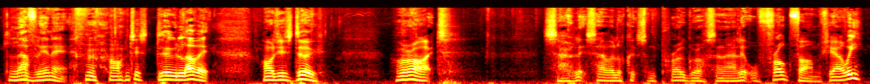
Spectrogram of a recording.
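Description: A man's voice: medium pitch, normal speed, a little mellow, no room sound. Chatty middle-aged man outdoors. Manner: chatty, upbeat, many fillers. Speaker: vlogger on his farm. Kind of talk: casual vlog narration to camera. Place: outdoors on a rural farm, rainy. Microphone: lapel mic.

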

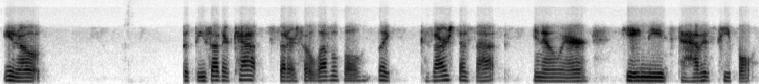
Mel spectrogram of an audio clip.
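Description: A woman's voice: sits low, flat delivery, measured pace, creaky, pauses often, dry recording. A woman in a casual chat, telling funny stories and laughing often. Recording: tinny phone-like dry line.

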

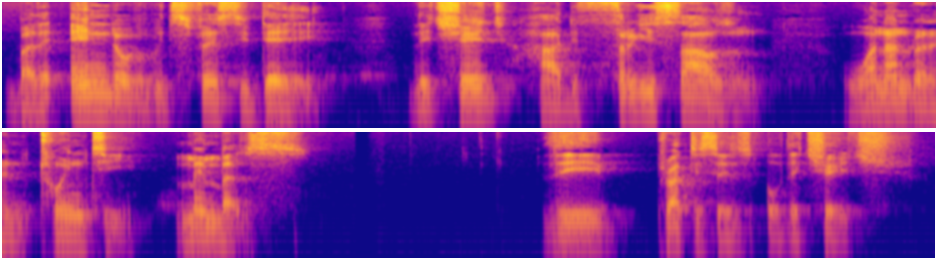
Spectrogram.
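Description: A man narrates a scripted Bible lesson as a voice-over. His voice sits very low, and he reads slowly and deliberately, pausing over each scripture reference. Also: expressive. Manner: slow, measured reading with scripture citations. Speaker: narrator of Bible teaching series.

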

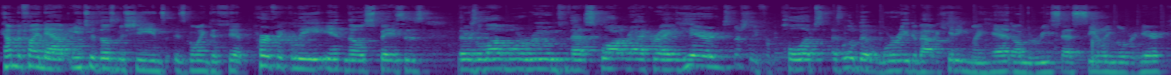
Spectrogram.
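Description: A man's voice: fairly high pitch, steady tone, brisk, few pauses. A man in his thirties, a physical therapist hosting a casual home-renovation vlog, talking upbeat and enthusiastic to his viewers from an unfinished basement on a handheld camera. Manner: upbeat and enthusiastic, keeps addressing the viewers as "you guys". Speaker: physical therapist and fitness channel host. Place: unfinished basement under construction, indoors. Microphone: camera mic, often handheld at arm's length. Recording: echoey bare room with faint background music.

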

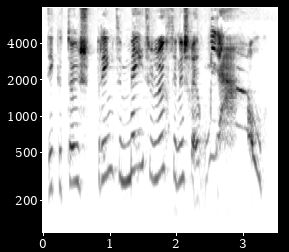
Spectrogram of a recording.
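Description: A kindergarten teacher, a woman, reading a story aloud to young children with expressive, gentle storytelling. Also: high voice, unhurried.

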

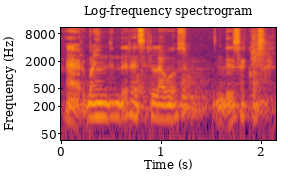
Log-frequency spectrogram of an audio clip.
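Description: A man's voice: on the low side, racing, creaky, music in the background. A man reads a horror story aloud, reacting with nervous jokes and often dropping to a whisper. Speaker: channel host.

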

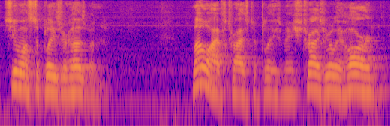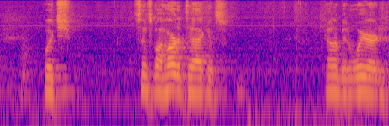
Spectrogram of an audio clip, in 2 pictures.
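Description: A man's voice: on the high side, a little slow, long pauses, fairly bright tone. Joking folksy preacher man. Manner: folksy and joking, with acted quotes. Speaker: pastor. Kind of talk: bible study teaching.

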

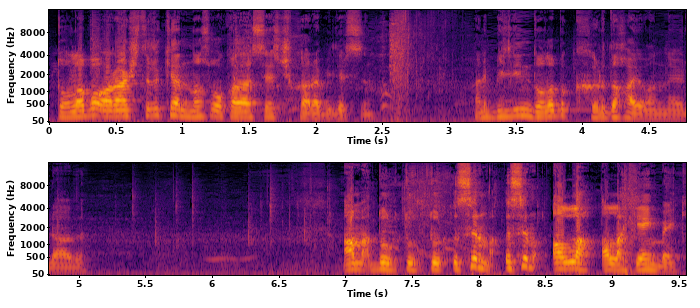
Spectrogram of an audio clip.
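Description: A young man commentating a game stream live, getting loud and swearing at the game. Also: mid-range voice, normal speed, pauses often, slight background noise. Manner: excitable, swears, yells at the game. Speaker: gaming streamer.

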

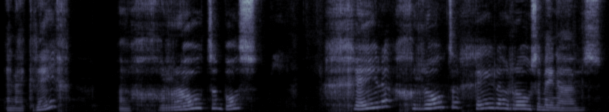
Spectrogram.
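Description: A woman librarian reading a picture book aloud to toddlers in an animated, sing-song way. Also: sits high, extremely slow. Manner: animated, sing-song, speaks to small children.

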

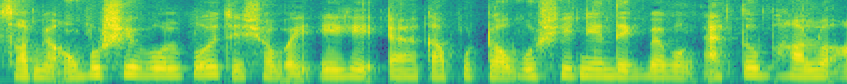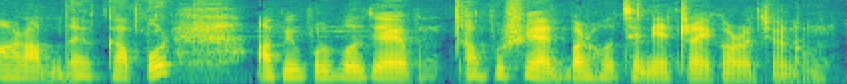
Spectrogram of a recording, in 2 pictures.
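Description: A hoarse woman, hosting a live-stream clothing sale, chatty and greeting viewers by name. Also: medium pitch, brisk, mellow. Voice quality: husky. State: hoarse from a cold. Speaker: live sales host. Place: clothing outlet.

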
